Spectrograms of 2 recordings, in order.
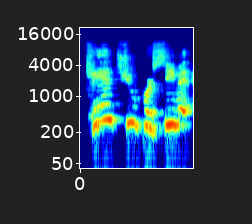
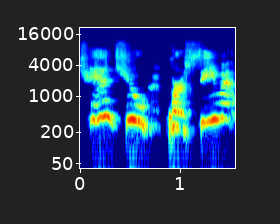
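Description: First: Said in the usual way. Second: Much higher, pleading challenge; emphatic challenge. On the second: Retold or imitated. God urging his people, a high emphatic challenge. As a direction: lift it up high and press the question. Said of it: "I love that when he's like".

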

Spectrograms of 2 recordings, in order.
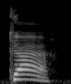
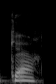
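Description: First: "cœur" loud and drawn out, exaggerated; imitated pronunciation. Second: "cœur" said her usual way, unexaggerated; her own pronunciation. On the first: Woman pointing out the subtlety, exaggerated loud "cœur". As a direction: imitate someone stressing "cœur", loud and long. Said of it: "On m'a fait remarquer cette subtilité". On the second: Shown as a demonstration. Singer showing how she says "cœur", unexaggerated. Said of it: "moi, je dis cœur".

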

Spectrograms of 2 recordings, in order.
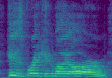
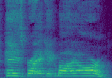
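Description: First: High, loud, slow wail; hammed-up shout of pain; overacted wrestler howling at the ref; mock anguished cry. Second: High, slow, silly whine of pain; jokey exaggerated wail; mocking whine. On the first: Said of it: "Again, he cried". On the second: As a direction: parody the wrestler's complaint.

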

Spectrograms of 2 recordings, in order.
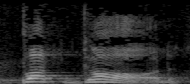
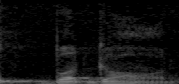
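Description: First: "But God" rising high and louder, with a falling finish; preacher proclaiming "But God" to the room, louder; proclaimed but God. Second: "But God" dropped low and much softer, reverent; preacher saying "But God" in awe, much softer; hushed but God. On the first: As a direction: call out "But God" like good news. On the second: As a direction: let "But God" sink to a hush, lower and quieter. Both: Shown as a demonstration. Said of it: "And, and we say".

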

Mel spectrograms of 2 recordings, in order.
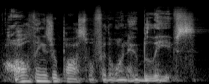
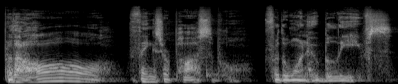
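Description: First: Said in the usual way. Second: Slow, low voice catching with a cry; tearful declaration. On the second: Shown as a demonstration. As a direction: let emotion break through, slowly.

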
